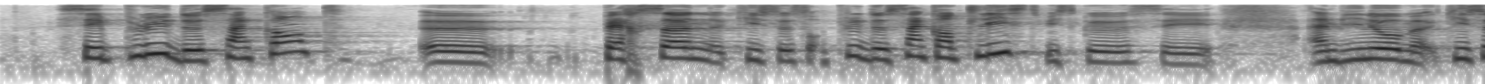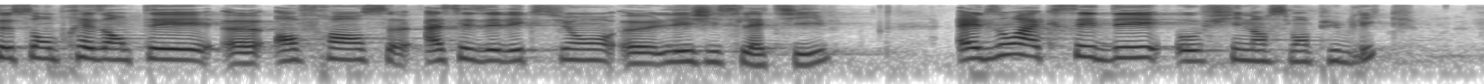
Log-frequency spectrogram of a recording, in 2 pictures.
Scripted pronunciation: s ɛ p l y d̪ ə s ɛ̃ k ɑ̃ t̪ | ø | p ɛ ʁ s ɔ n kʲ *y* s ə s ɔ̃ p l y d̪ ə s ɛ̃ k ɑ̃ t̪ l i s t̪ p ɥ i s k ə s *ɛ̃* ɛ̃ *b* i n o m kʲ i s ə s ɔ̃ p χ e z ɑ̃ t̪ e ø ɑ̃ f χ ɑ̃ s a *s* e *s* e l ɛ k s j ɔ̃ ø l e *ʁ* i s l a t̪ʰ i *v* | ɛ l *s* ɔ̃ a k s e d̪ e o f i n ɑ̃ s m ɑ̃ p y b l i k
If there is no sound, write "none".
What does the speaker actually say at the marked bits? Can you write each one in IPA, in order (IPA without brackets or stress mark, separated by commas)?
i, ɛ, b, s, z, ʒ, v, z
